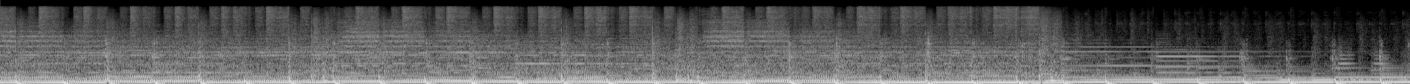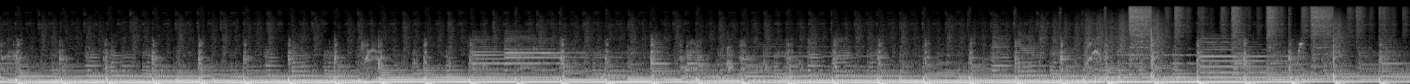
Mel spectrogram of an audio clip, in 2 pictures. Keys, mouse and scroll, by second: 5.5-7.4 shift+drag, 8.0 ctrl+z, 9.0 shift+click, 9.9 ctrl+shift+z, 10.5-12.2 ctrl+shift+drag, 16.8 shift+click, 21.8-24.0 drag, 24.8-26.3 shift+drag, 27.9 click.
